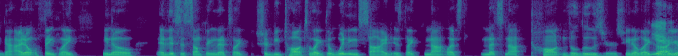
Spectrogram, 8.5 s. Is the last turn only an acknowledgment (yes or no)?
yes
